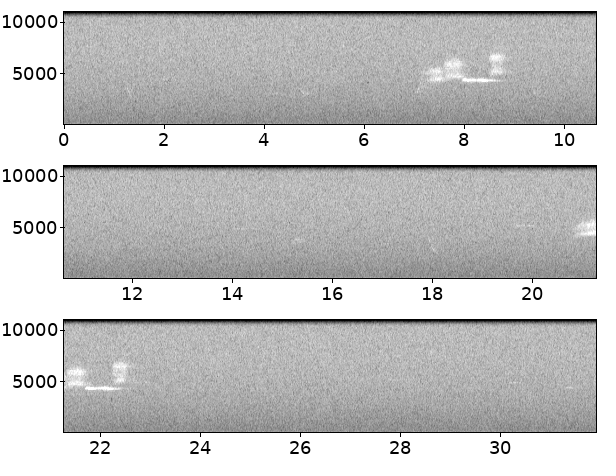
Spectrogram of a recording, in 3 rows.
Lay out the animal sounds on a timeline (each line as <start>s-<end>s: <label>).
7.1s-8.9s: Black-throated Green Warbler (Setophaga virens)
20.7s-22.7s: Black-throated Green Warbler (Setophaga virens)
